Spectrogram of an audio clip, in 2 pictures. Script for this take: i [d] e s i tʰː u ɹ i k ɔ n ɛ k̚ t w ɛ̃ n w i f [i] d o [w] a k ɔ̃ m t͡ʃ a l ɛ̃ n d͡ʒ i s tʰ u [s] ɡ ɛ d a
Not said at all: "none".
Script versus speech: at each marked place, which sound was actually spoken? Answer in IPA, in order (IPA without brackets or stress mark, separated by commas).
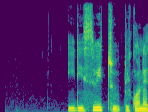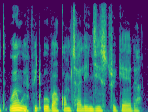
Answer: d, i, v, none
